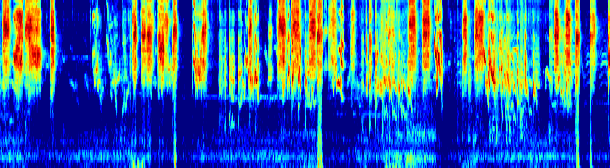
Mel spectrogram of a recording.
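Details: Budgerigars, a pet breeding pair, keep up harsh chirping chatter in uneven bursts with brief silences, including a few sharp clicks.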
